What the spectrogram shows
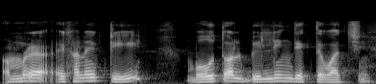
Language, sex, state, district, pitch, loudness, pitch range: Bengali, male, Jharkhand, Sahebganj, 130 Hz, -17 LUFS, 120-145 Hz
